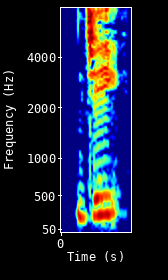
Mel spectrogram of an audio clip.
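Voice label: "dji", Japanese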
